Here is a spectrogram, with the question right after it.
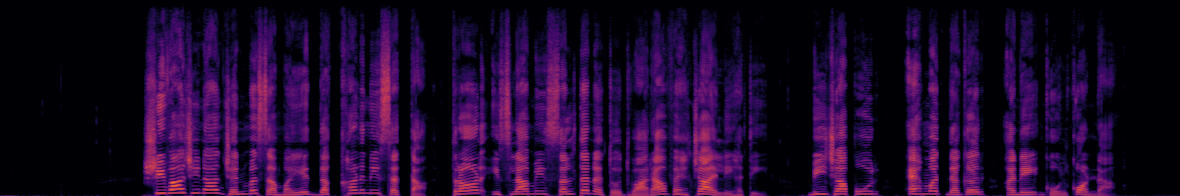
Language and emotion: Gujarati, neutral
